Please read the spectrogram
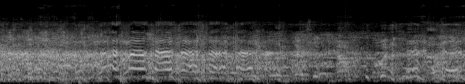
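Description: A small group of people laughing together, several voices at once, with no pause.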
